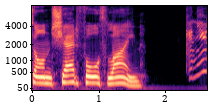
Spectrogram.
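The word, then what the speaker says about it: Shadforth: did you get the address of kangaroo lodge yes it's on shad fourth lane can you spell that s h a d f o r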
